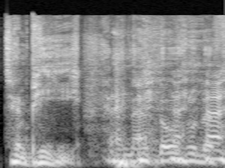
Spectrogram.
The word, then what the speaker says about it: Tempe: two instructions oh the third one was it's pronounced Tempe and that those were the three things that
